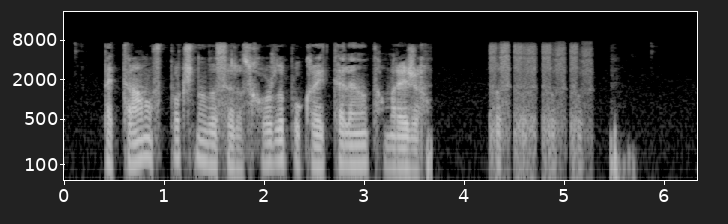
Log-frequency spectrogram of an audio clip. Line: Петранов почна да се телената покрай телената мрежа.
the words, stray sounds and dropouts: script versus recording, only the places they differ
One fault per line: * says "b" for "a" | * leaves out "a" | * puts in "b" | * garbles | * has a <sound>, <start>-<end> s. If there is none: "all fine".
* says "разхожда" for "телената"
* has a laugh, 4.2-5.3 s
